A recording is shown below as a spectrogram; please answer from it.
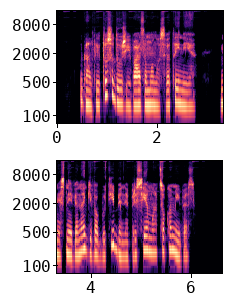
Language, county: Lithuanian, Vilnius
